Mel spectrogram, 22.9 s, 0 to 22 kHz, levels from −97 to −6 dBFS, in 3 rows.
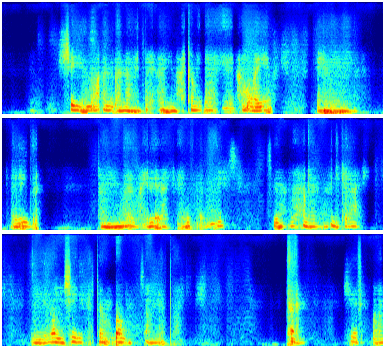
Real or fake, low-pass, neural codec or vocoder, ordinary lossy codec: fake; none; codec, 44.1 kHz, 0.9 kbps, DAC; none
